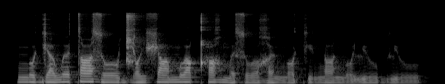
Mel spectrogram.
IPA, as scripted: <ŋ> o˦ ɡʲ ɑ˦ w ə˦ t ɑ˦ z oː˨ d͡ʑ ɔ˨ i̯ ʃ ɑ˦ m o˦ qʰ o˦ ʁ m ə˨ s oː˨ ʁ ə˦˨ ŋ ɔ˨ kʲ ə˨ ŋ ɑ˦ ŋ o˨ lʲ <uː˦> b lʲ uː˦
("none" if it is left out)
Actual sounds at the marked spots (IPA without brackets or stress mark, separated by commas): ŋ, uː˦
